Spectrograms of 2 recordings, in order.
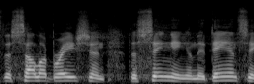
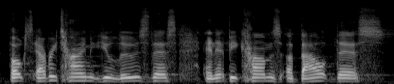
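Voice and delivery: ordinary talk, nothing marked

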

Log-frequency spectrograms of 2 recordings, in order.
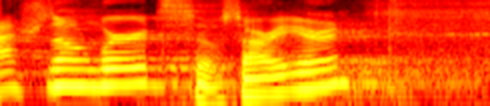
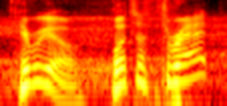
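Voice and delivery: ordinary talk

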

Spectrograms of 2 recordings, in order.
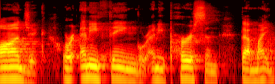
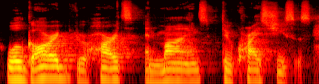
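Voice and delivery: ordinary talk, nothing marked

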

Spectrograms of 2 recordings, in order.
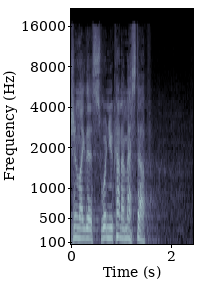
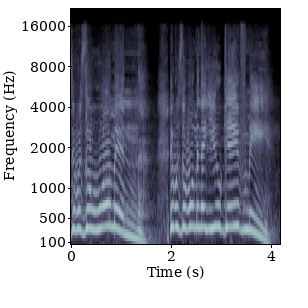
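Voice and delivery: higher, pleading excuse pushed onto her; defensive blaming Adam; 6 semitones higher than usual. Retold or imitated. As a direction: whine it out like a man dodging blame. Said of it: "the man replies".

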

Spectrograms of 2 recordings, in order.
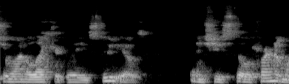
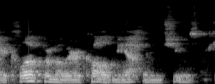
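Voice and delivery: usual speaking voice

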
